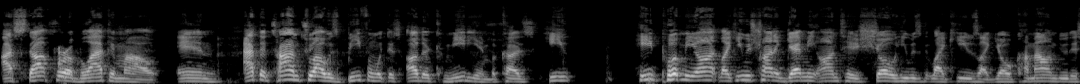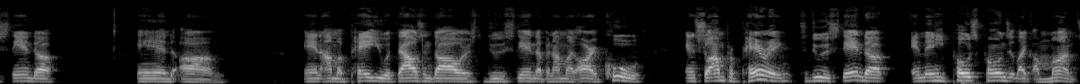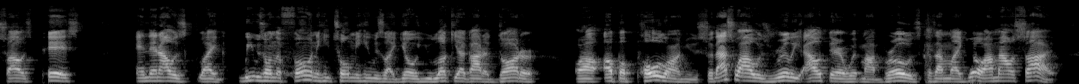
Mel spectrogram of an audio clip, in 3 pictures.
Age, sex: 20-39, male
